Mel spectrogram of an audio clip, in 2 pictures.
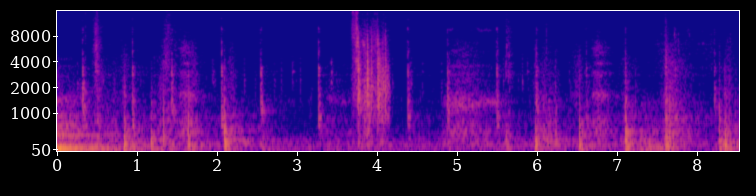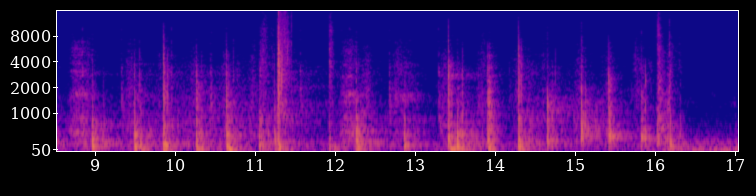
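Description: Footsteps thud steadily across a wooden floor indoors.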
